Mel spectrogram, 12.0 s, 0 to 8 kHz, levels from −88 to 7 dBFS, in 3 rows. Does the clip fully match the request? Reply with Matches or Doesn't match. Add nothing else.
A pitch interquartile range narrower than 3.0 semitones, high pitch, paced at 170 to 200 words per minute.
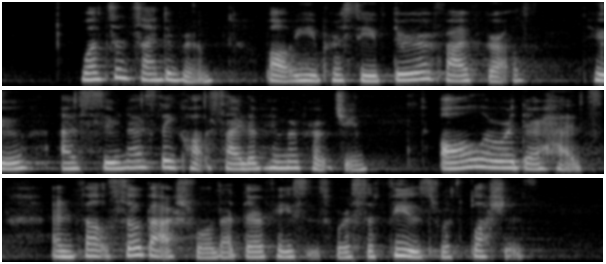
Matches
